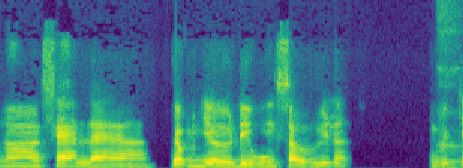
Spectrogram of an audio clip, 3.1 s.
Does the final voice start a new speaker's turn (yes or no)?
no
